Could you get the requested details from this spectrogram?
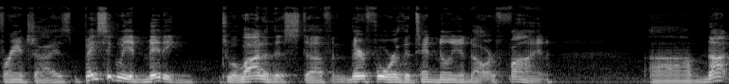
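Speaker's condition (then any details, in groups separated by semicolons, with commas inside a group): No condition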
